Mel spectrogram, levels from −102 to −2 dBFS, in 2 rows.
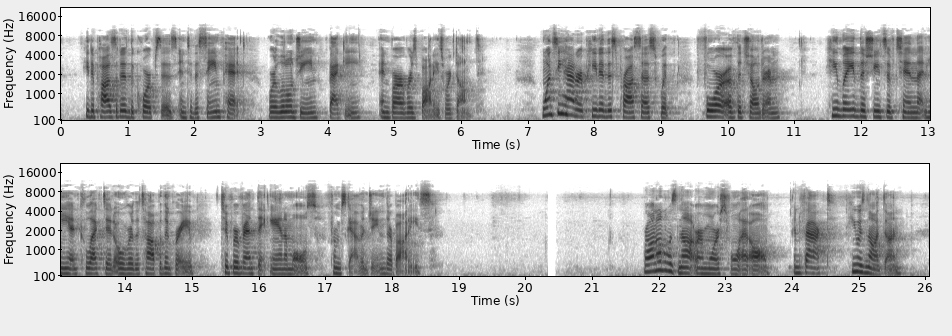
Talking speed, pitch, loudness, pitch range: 145 wpm, 185 Hz, -23 LUFS, 175-205 Hz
